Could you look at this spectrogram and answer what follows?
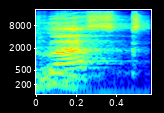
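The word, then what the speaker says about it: Blxst: When I told her how to spell it, I was like BLAXT. I'm like, Blast.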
